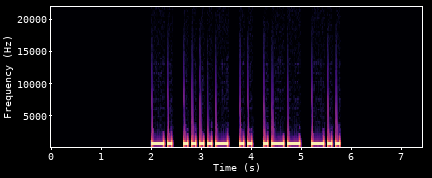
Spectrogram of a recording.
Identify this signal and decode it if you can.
Morse code, heard as a keyed tone, about 15 wpm, 700 Hz. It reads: N4IWD
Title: USA Call Signs - 5 Characters - Repeated 3x - 15wpm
